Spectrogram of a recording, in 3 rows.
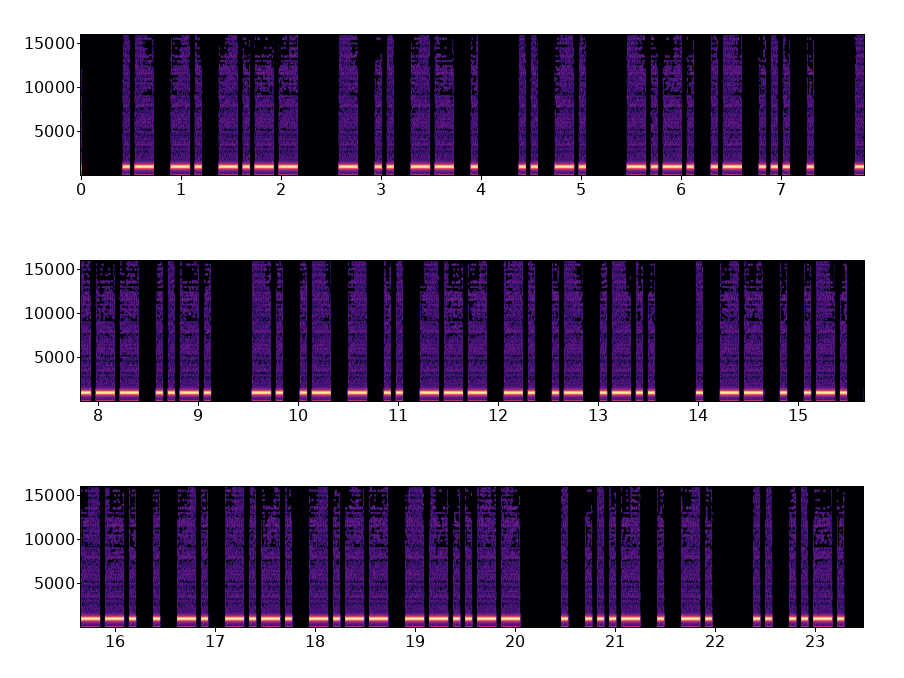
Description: Morse code, heard as a keyed tone, about 20 wpm, 1000 Hz. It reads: ANY TIME IN CASE OF NATIONAL EMERGENCY, EVEN IF
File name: qotdfiles / 20wpm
